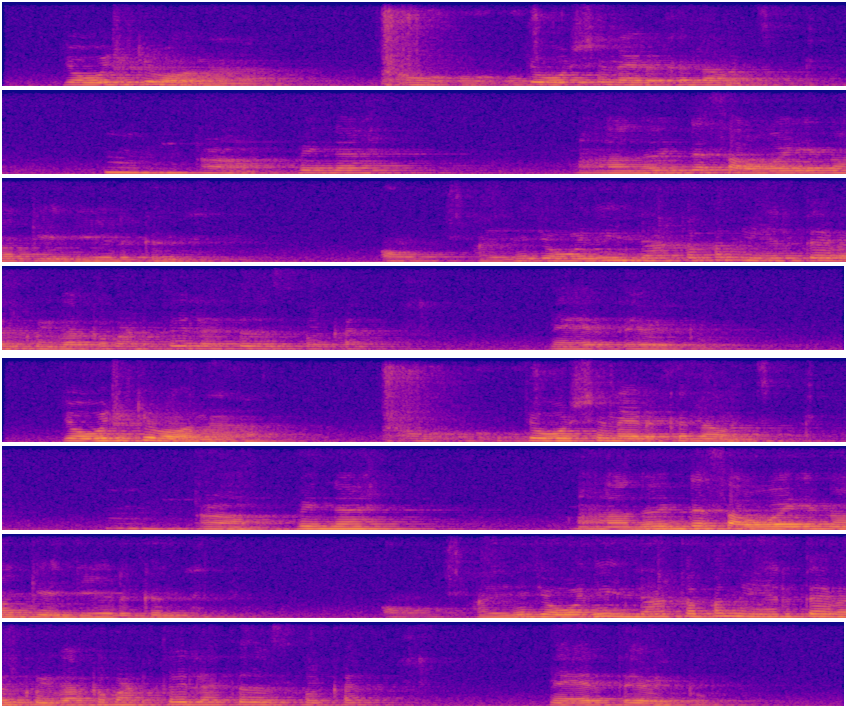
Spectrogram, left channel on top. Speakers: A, on the right (about 50°); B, on the left (about 60°).
A: ജോലിക്ക് പോവുന്നതാ
B: ഓ ഓ ഓ
A: ട്യൂഷനെടുക്കുന്ന കൊച്ച്
B: ഉം
A: ആഹ് പിന്നെ ആഹ് അതിന്റെ സൗകര്യം നോക്കിയല്ലേ എടുക്കുന്നേ
B: ഓ
A: അയ്ന് ജോലി ഇല്ലാ ത്തപ്പം നേരത്തേ വെക്കും ഇവർക്ക് പഠിത്തം ഇല്ലാത്ത ദിവസവൊക്കെ നേരത്തേ വെക്കും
